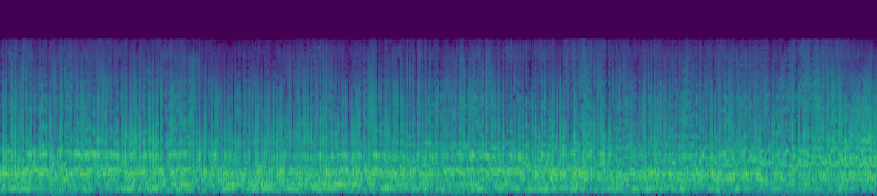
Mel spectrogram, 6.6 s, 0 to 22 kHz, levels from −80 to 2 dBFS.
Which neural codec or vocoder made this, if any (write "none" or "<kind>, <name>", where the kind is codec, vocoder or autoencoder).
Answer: vocoder, BigVGAN v2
